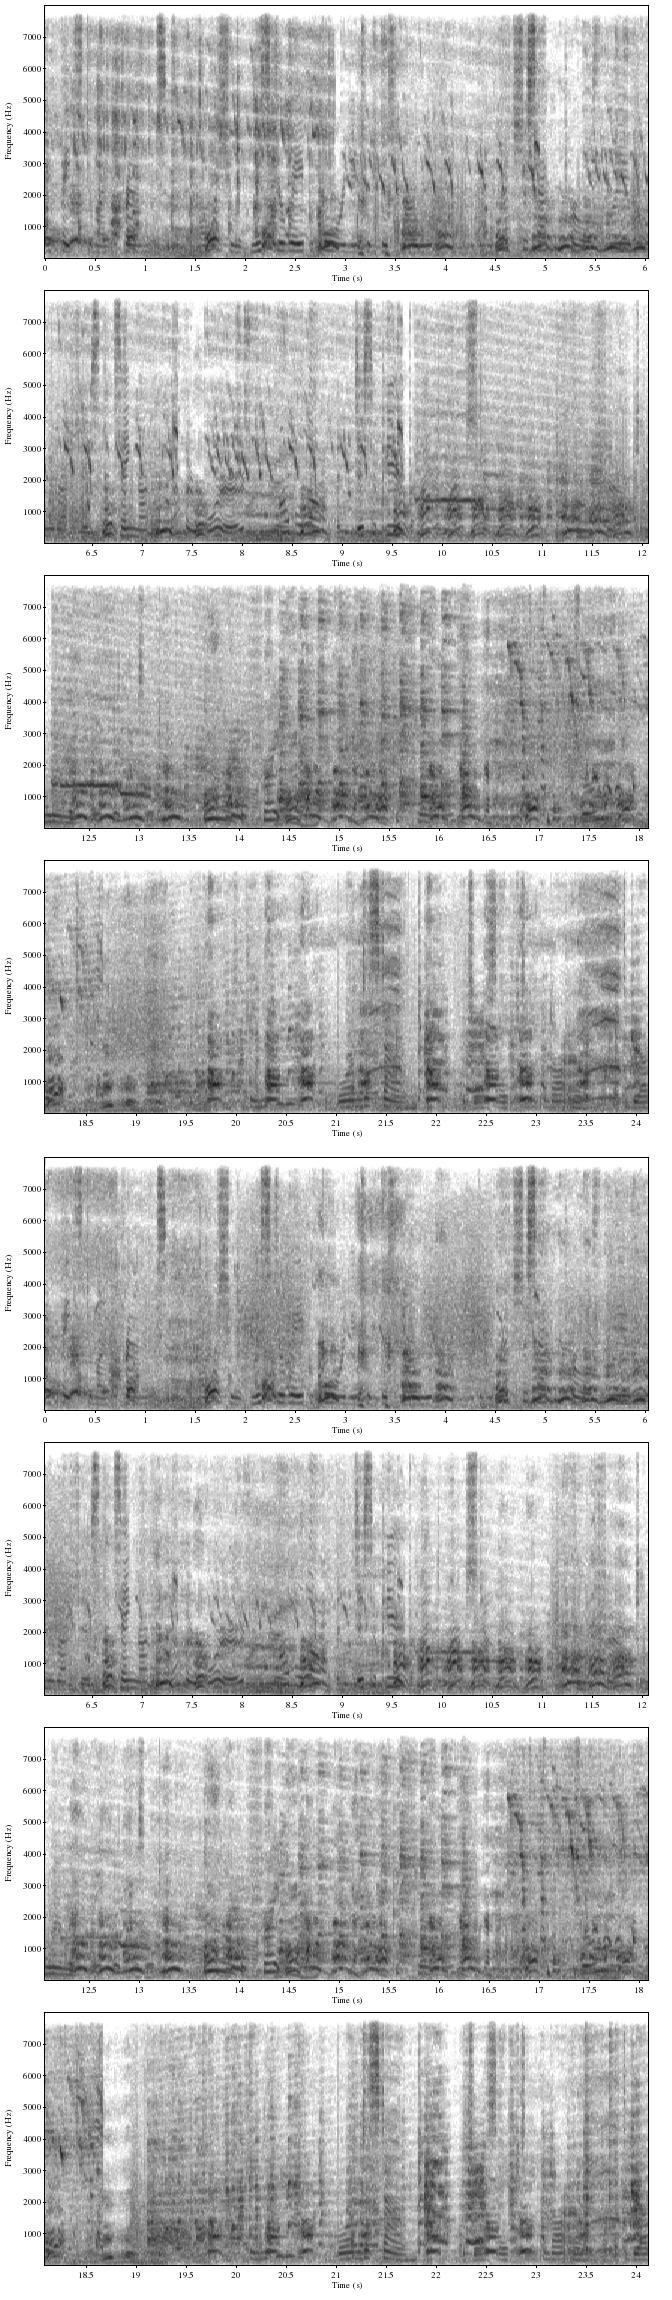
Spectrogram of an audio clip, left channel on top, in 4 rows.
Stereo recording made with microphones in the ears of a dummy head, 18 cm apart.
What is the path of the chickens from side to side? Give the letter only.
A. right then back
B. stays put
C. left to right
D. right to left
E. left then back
C.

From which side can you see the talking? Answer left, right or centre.
centre.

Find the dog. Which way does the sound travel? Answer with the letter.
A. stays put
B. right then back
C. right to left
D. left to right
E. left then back
C.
